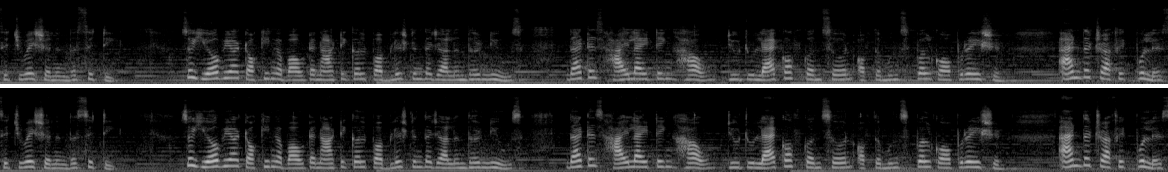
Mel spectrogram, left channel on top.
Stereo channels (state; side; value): normal; both; correlation 0.66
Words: in the city. So here we are talking about an article published in the Jalandhar News that is highlighting how, due to lack of concern of the municipal corporation and the traffic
